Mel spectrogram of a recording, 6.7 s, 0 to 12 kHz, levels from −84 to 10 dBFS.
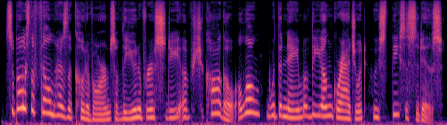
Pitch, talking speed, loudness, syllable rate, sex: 235 Hz, 225 wpm, -18 LUFS, 6.0 syllables/s, female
